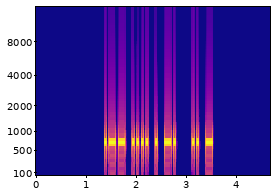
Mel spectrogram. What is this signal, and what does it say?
Morse code, heard as a keyed tone, about 21 wpm, 700 Hz. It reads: WHEN IT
